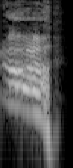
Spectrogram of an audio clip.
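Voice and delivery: sudden loud, very high groan; pained cry. Acted. Potion drinker seized by violent quivering, pained cry. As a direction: cry out as a jolt hits. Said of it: "my entire body violently quivered".

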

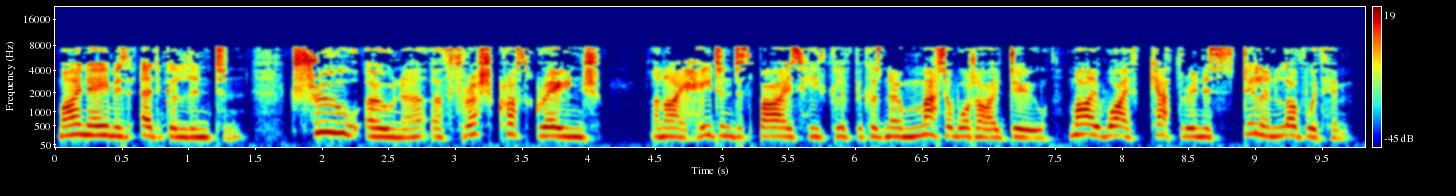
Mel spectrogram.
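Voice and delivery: loud, aggrieved self-introduction; Edgar Linton, resentful. A narrator's reading. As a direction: declare a grievance to the group. Voices Edgar introducing himself resentfully.

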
